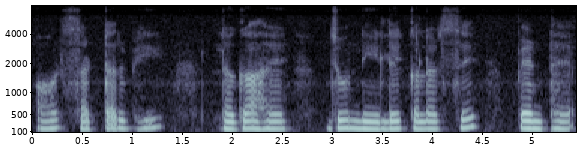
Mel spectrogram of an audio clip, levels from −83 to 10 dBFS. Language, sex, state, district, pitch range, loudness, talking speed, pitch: Hindi, female, Uttar Pradesh, Lucknow, 170-180 Hz, -17 LUFS, 120 wpm, 170 Hz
